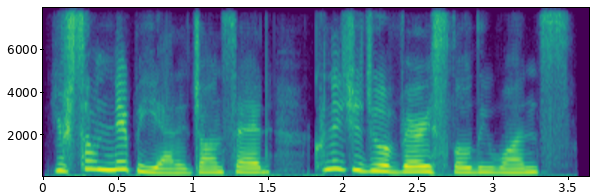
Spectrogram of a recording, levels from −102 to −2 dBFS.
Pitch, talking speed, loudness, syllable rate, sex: 255 Hz, 230 wpm, -17 LUFS, 5.7 syllables/s, female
